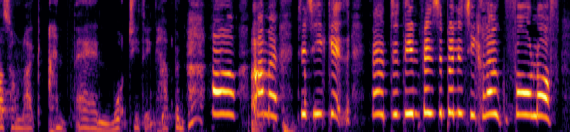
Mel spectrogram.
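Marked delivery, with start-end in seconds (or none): 0.5-1.9 hushed lead-up to a reveal; suspenseful storytelling. Shown as a demonstration. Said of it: "I really go into the pauses". 1.9-5.6 very high-pitched imitation of a child; eager child. Acting out children during bedtime reading.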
